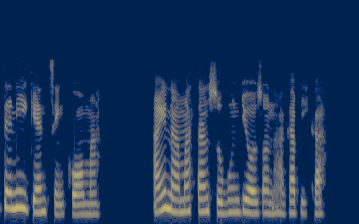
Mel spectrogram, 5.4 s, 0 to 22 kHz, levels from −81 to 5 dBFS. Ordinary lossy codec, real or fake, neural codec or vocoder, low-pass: none; real; none; 7.2 kHz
